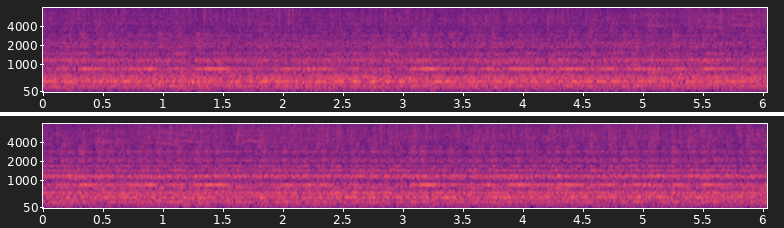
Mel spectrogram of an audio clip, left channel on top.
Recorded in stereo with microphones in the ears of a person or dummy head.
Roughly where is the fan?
Centre.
